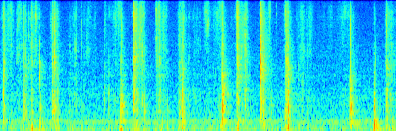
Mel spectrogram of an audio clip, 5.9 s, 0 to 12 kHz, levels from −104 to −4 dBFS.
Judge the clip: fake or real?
fake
